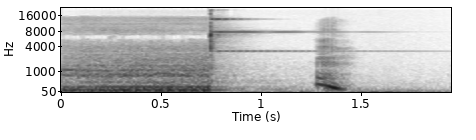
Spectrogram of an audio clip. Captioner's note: 'aaaaaah'; microwave sound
